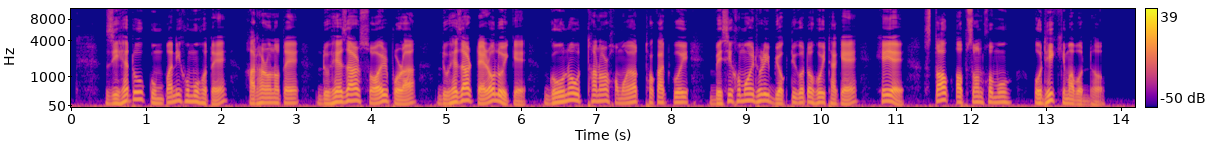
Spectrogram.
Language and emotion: Assamese, neutral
